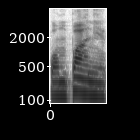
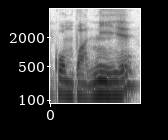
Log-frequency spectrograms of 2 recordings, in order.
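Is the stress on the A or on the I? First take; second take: A; I. First: The stress falls on the A syllable. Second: The stress falls on the I syllable. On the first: A military unit. "cu accentul pe A" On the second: Keeping someone company. "cu accentul pe I"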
